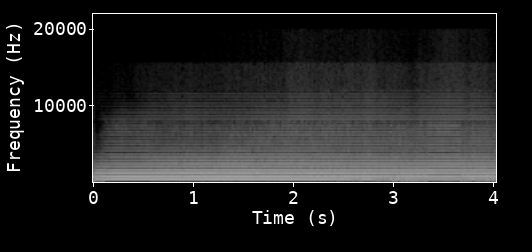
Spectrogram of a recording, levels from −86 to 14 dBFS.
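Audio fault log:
Nothing stood out on listening to this music clip.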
